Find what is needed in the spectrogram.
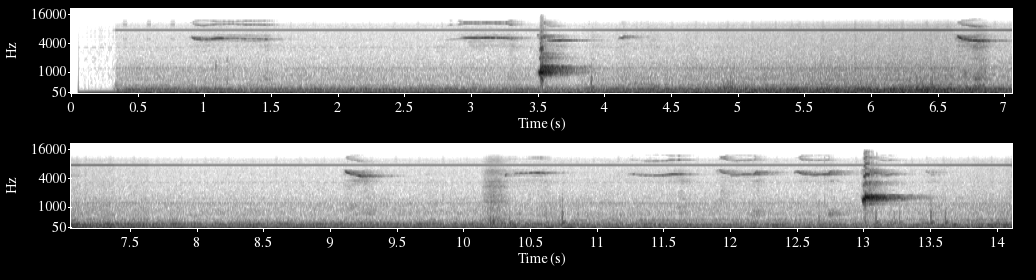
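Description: Samoyed puppy giving two single loud barks, about three and a half seconds in and again near the end, with short high-pitched whines between them: alert barking at something heard outside the door. A steady low hum runs underneath.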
